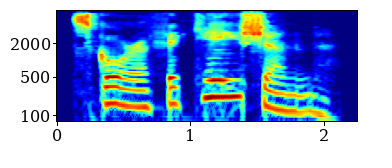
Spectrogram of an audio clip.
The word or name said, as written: scorification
